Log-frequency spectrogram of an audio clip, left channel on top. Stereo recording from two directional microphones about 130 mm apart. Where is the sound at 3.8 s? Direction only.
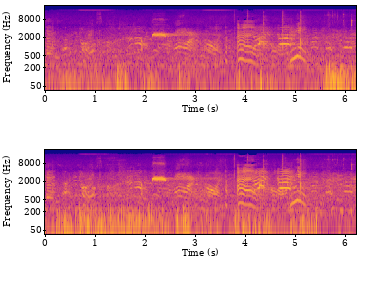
45° right (ahead or behind).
